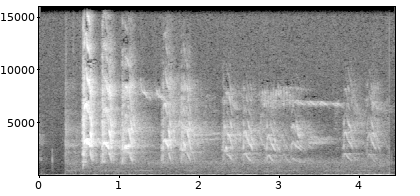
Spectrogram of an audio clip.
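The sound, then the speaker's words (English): Harsh, repeated bird squawks recorded with a microphone held out of a window, in loud bursts of raspy, high-pitched calls, separated by brief pauses, over a steady low background rumble with no talking. “I'm just going to put the mic out the window so you can get some idea of how mad this sounds.”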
